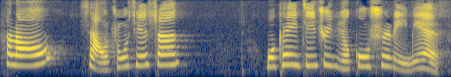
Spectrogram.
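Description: A woman's voice: high voice, animated, moderate pace, pushed and bright. A woman voicing an eager but timid young male dragon who begs politely to be a hero in a storybook reading. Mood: pleading. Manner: pleading, polite, whiny when scared.

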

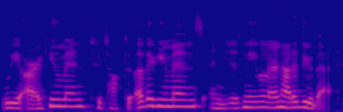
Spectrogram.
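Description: A woman's voice: mid-range voice, quick pace, mellow. Upbeat encouraging woman podcast host. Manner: upbeat, encouraging, acts out quoted voices. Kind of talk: casual advice talk.

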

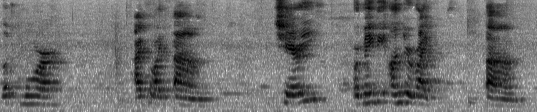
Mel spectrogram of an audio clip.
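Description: In an echoey room with faint ambience, a woman leads a wine tasting, casual and enthusiastic, putting questions to the group as she goes. She speaks slowly in a mid-range voice over slight background noise.

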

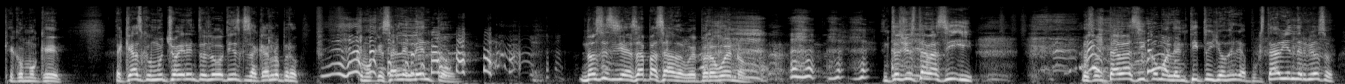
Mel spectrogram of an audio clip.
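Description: A man's voice: sits high, expressive, brisk, pauses often, background noise. A man in his thirties with a Mexican Spanish accent, co-hosting a casual chat and telling a self-mocking story full of slang. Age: 30s.

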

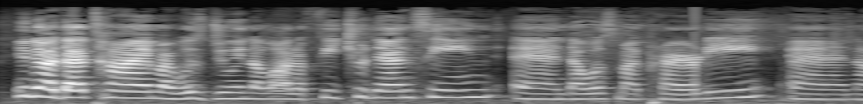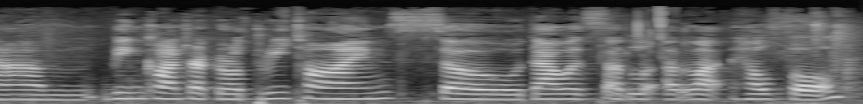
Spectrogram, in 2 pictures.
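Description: A woman's voice: medium pitch, sharp tone, clean tone. A woman from Peru chatting casually and informally as a bubbly talk show guest. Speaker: studio guest, adult film performer. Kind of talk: casual chat.

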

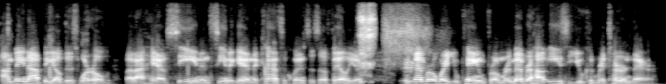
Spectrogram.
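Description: Bright-voiced, ominous Randall Flagg acted by a man. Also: medium pitch, a little fast, lightly acted. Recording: muffled internet call, faint noise.

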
